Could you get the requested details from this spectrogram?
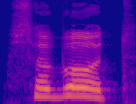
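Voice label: sob plural, Archi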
